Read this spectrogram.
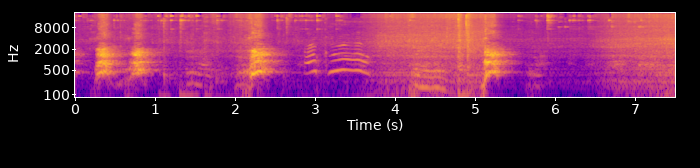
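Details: A female Great Dane named Padme barks indoors at a Roomba she dislikes; a few spaced deep barks, a rising electronic tone sequence from the robot vacuum, and human speech.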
